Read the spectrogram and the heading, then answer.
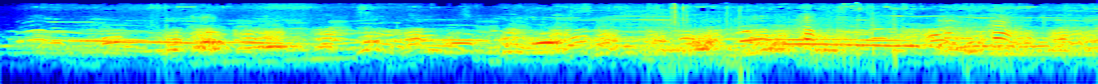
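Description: A pack of sled dogs barks, yips and howls all at once, a dense, excited chorus of overlapping calls that continues steadily without pause, loud.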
